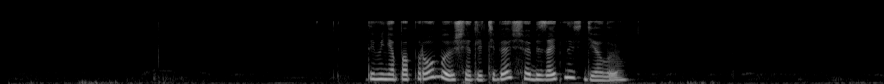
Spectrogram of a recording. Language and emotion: Russian, neutral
